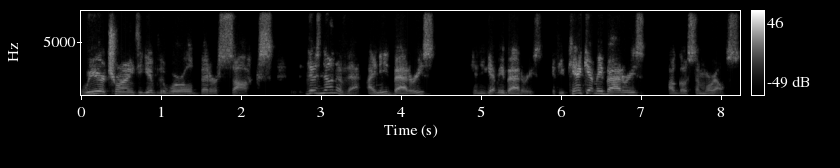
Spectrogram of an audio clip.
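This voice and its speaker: With a slight New York accent, a man speaks in an animated tone at a fairly quick pace. His fairly high voice swings very widely in pitch, and the sound is dry and close with no echo. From New York City. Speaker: business executive, guest speaker. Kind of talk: interview.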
